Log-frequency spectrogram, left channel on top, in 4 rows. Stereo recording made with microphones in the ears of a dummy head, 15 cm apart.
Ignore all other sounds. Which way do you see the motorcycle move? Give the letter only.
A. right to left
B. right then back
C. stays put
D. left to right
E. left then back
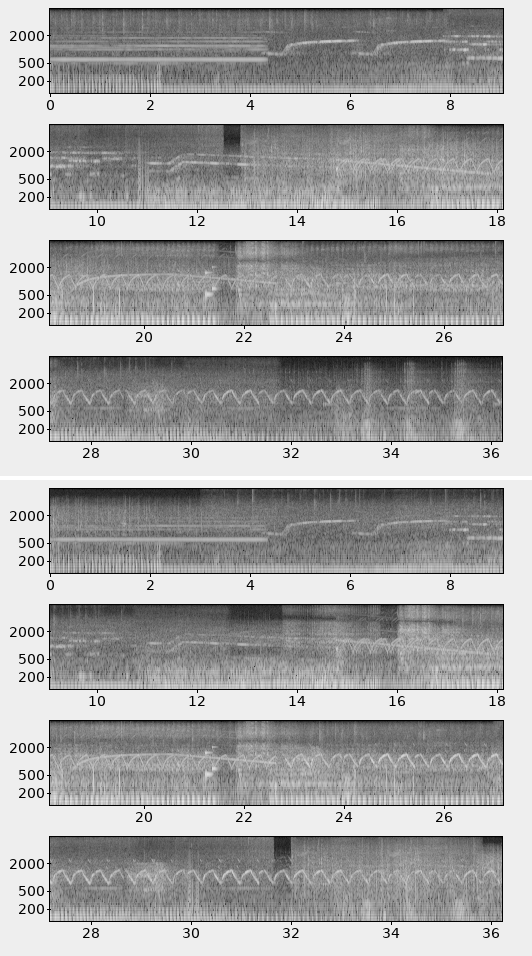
A.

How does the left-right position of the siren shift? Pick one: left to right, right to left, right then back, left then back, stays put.
left to right.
